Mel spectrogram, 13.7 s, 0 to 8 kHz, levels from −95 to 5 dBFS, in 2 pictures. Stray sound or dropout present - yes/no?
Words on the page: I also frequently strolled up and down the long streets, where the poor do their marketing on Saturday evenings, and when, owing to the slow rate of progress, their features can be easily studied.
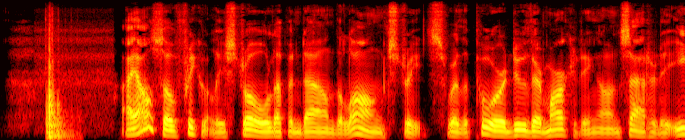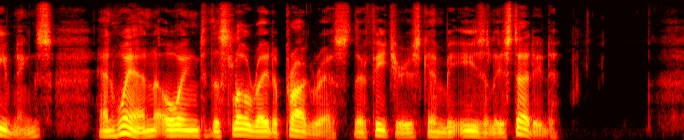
yes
